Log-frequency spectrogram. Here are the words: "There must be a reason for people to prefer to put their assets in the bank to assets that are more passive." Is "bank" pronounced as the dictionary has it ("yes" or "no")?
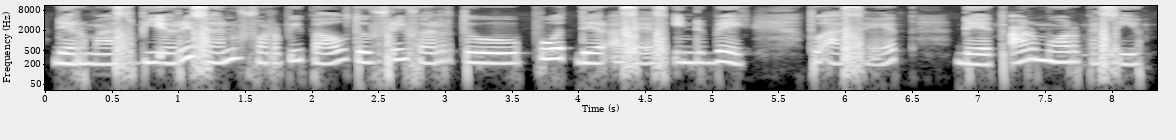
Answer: no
